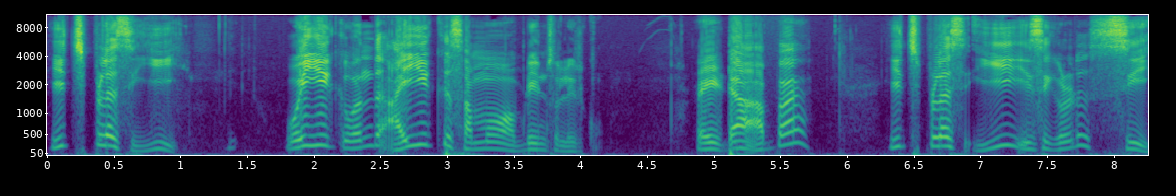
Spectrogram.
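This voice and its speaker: Man, high lively voice, gravelly, dry close sound, patient spelling lesson. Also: no room sound. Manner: spells out words letter by letter, often asks "right?". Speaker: English teacher.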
